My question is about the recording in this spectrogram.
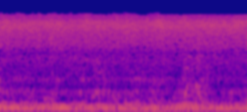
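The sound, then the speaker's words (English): Steady shower water sprays continuously in a bathroom, a dense, even hiss with no breaks or changes in level and no voices. “managed to rig a way to train for the heat by taking a stationary bike into the shower and steaming up the bathroom.”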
